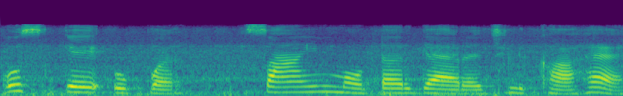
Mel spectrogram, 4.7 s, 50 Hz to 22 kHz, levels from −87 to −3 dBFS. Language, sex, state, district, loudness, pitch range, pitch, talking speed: Hindi, female, Punjab, Fazilka, -16 LUFS, 170-220 Hz, 190 Hz, 90 wpm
